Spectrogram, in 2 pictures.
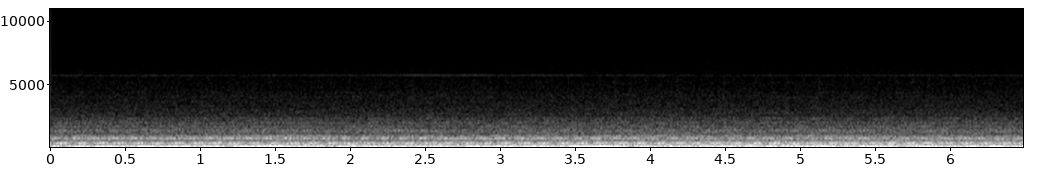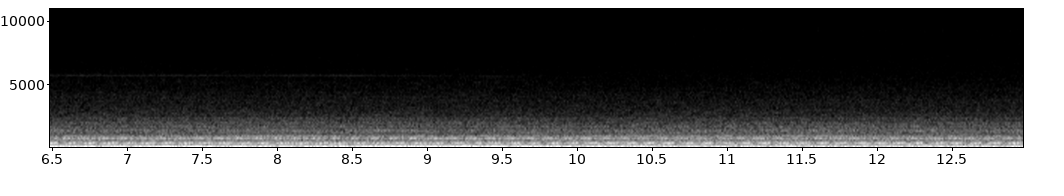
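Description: A truck engine hums low and steady while cruising.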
